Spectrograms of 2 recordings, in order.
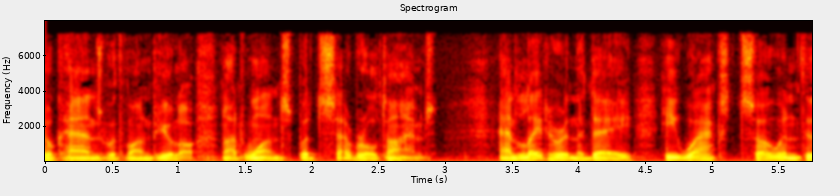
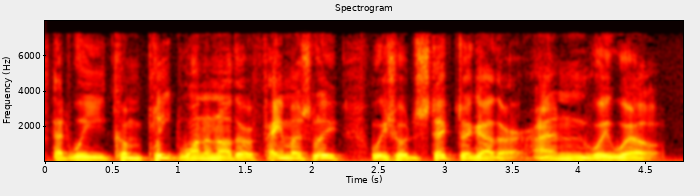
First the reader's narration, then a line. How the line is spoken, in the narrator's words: he exclaimed with enthusiasm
